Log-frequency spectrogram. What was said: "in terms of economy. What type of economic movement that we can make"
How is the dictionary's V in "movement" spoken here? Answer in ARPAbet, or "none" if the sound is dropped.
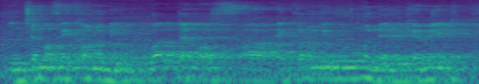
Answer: none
